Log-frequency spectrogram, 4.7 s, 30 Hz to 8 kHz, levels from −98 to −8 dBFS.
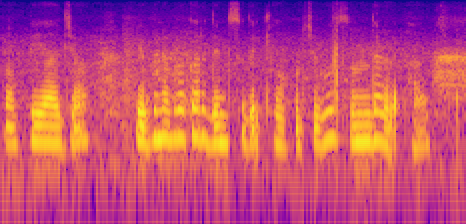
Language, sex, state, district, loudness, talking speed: Odia, female, Odisha, Khordha, -18 LUFS, 130 wpm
